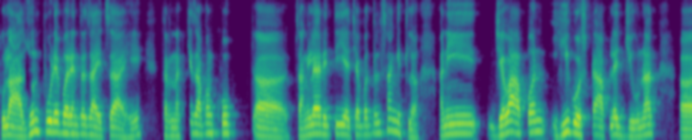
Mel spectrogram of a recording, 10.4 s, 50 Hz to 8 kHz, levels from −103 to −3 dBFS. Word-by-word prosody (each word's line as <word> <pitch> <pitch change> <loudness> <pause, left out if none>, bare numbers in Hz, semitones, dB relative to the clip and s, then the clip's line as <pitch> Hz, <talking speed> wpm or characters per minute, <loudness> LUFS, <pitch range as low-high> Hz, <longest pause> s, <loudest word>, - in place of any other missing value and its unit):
तुला 135 -1 +4
अजून 155 +12 +1
पुढेपर्यंत 165 -5 +4
जायचं 130 -1 0
आहे, 115 +2 -3 0.4
तर 125 - -3
नक्कीच 125 +6 -5
आपण 160 +1 -1
खूप 160 0 -2 0.3
अ, - - +1 0.6
चांगल्या 140 +7 +4
रीती 145 +1 -2
याच्याबद्दल 140 +3 -2
सांगितलं. 165 - -5 0.3
आणि 155 +3 -1 0.3
जेव्हा 155 +7 +6
आपण 175 +4 +1 0.3
ही 165 +5 +3
गोष्ट 145 -1 +2
आपल्या 140 +1 0
जीवनात 120 +6 -1 0.4
अ, 115 - -2
145 Hz, 125 wpm, -24 LUFS, 130-160 Hz, 0.6 s, जेव्हा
